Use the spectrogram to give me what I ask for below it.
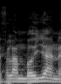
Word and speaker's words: Flambojan: Giustamente, immaginavo, insomma, Flamboyant, quindi direi che non potete sbagliare, Flamboyant è scritto così come lo pronunciamo, quindi con una I lunga o J invece che la I comunque, Flamboyant, quindi noi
